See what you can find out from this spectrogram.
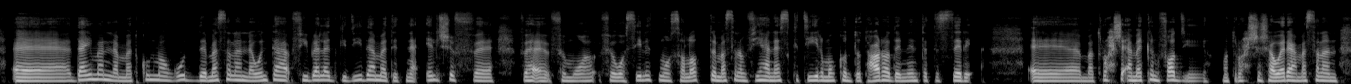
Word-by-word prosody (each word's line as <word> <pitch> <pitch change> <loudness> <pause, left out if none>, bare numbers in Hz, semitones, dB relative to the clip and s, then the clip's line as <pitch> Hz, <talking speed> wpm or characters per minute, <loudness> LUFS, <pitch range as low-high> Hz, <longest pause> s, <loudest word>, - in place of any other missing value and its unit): آآ، 165 0 +4
دايمًا 210 +7 +2
لما 175 -7 0
تكون 215 +5 -3
موجود 185 -1 -2
مثلًا 195 +2 +1
لو 170 +1 +1
أنت 200 0 +1
في 195 -3 -3
بلد 200 -2 +1
جديدة 205 +5 0
ما 195 -2 +2
تتنقلش 175 +5 -3
في 170 -4 -3 0.3
في 175 -4 +1
في - - -8
م 165 +1 -2
في - - -7
وسيلة 195 +5 -1
مواصلات 175 0 -1
مثلًا 180 0 +1
فيها 190 +3 +1
ناس 180 0 0
كتير، 190 -1 -1
ممكن 175 0 0
تتعرض 170 +3 +3
إن 165 0 0
أنت 175 +1 -2
تسرق 170 0 -1 0.6
آآ، 160 0 +2
ما 155 0 -2
تروحش 200 +5 -1
أماكن 190 +2 +2
فاضية، 170 -5 0 0.2
ما 155 - -2
تروحش 170 +4 -3
شوارع 175 +2 +5
مثلًا 175 -1 0
175 Hz, 170 wpm, -24 LUFS, 165-195 Hz, 0.6 s, شوارع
